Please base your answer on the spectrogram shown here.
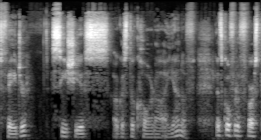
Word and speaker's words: a dhéanamh: Do chóra a dhéanamh. Do chóra a dhéanamh. Now first thing is, let's get your pronunciation done right. That has to get a Y sound.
